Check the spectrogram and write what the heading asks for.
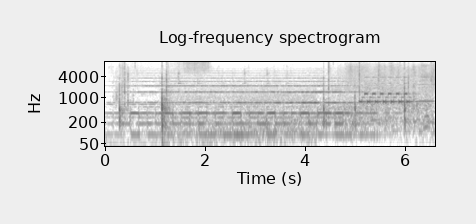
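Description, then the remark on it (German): An old-style 1970s telephone bell rings in a steady, buzzing pattern, moderately loud, with a few sharp clicks and knocks scattered across it. No one speaks. “Also die ganzen 70er, 80er Jahre Telefone ist nach wie vor immer ein Dauerbrenner.”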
